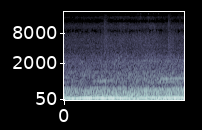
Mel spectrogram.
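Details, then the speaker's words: 1987 Porsche 924S after wheel bearing replacement, on a short drive in rain: only a steady low road and drivetrain hum at speed, no growl or whirr rising with speed; the old bearing noise is gone, bearing now healthy. "i'm just going to pump them up a little bit i don't hear the bearing noise anymore"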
